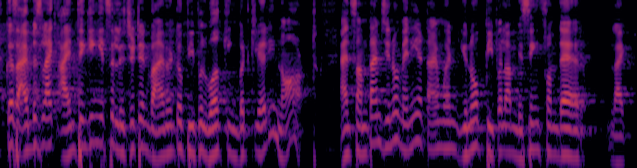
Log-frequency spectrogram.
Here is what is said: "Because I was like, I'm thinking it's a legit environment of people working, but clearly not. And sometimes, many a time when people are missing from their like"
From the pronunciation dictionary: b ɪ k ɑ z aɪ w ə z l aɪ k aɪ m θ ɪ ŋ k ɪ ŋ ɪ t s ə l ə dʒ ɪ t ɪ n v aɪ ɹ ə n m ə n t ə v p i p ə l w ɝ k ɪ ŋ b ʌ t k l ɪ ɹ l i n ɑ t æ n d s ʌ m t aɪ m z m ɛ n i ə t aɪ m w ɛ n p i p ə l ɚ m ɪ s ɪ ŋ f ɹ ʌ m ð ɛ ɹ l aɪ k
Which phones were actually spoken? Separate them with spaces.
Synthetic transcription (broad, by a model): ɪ k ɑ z aɪ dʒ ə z l aɪ k aɪ m t ɪ ŋ k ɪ ŋ ɪ t s ə l ə dʒ ɪ t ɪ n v aɪ ə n m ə n t ə v p i p ə l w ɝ k ɪ ŋ b ʌ t k l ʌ ɹ l i n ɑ t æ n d s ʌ m t aɪ m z m ɛ n i ə t aɪ m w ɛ n p i p ə l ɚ m ɪ s ɪ ŋ f ɹ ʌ m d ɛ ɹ l aɪ k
